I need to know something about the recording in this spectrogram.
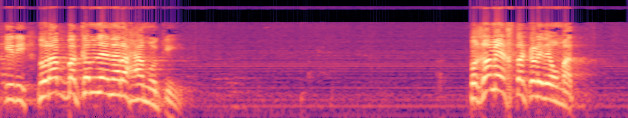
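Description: An elderly man preaches loudly and with fervour into a microphone.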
